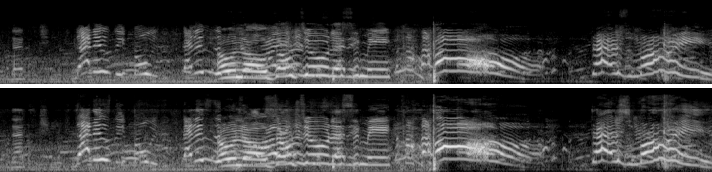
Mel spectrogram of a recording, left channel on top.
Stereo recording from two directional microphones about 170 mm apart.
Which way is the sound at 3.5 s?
50° left (ahead or behind).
